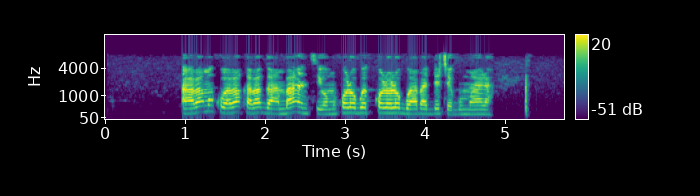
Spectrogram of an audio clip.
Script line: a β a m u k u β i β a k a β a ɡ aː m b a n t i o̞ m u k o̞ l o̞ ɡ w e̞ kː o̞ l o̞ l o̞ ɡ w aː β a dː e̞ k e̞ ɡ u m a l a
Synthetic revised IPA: a β a m u k u β a β a k a β a ɡ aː m b a n t i o̞ m u k o̞ l o̞ ɡ w e̞ kː o̞ l o̞ l o̞ ɡ w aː β a dː e̞ t e̞ ɡ u m a l a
